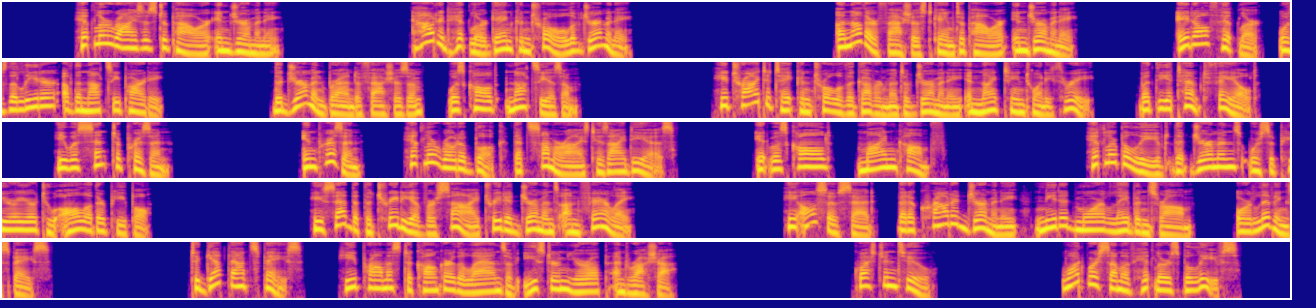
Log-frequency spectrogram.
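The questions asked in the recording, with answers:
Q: What were some of Hitler's beliefs?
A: Germans were superior to other people, the Treaty of Versailles was unfair, and Germany needed more living space (Lebensraum)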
